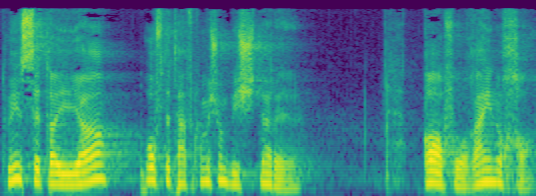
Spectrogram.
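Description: A man's voice: on the high side, big pitch swings, a little mellow. A male teacher giving a lesson on Quran recitation, explaining pronunciation and then demonstrating sounds by repeating and drawing out syllables. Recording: long reverb in a hall.

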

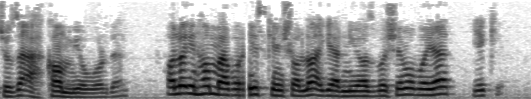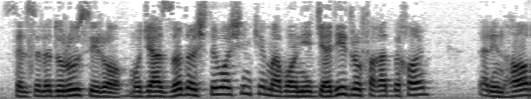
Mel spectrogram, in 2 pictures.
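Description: A man with a somewhat high voice gives a tajwid lesson. He explains patiently and stretches out example words to show each sound clearly. The recording is dull and lo-fi. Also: a little mellow. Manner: explanatory, drawn-out demonstration of sounds. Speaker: Quran recitation teacher.

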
